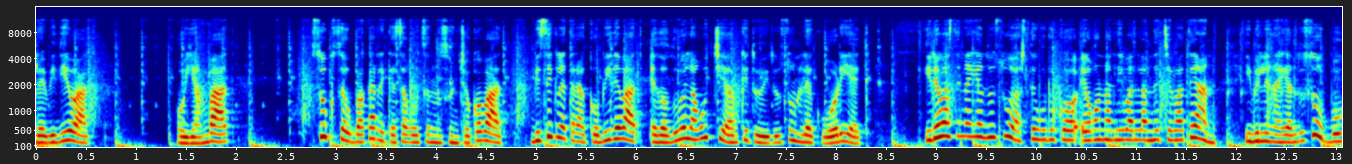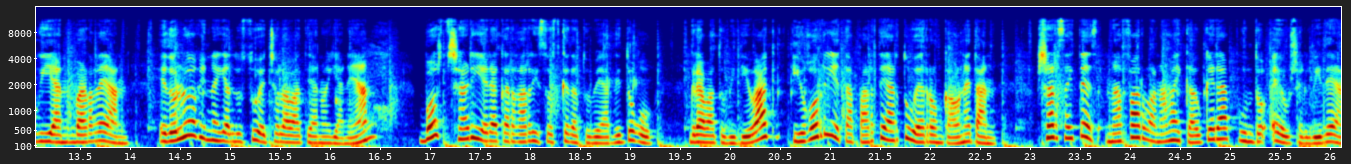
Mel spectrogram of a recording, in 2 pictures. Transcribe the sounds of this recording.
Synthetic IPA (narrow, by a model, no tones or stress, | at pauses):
ɾe̞βiðeo̞ak | o̞jambat̪ | sukse̞wβakarike̞saɣ̞ut͡se̞nd̪usunt͡ʃo̞ko̞βat̪bisikle̞t̪aɾako̞βiðe̞βat̪e̞ðo̞ðue̞laɣ̞ut͡ʃiawɾkit̪uðit̪usunle̞kuo̞ɾie̞k | iɾaβasinajald̪usuast̪e̞β̞uɾuko̞ʔe̞ɣ̞o̞nald̪iβ̞at̪land̪e̞t͡ʃe̞β̞at̪e̞aniβilinajald̪usuβuɣiambaɾðe̞an | e̞ðo̞lo̞e̞ɣ̞inajald̪usue̞t͡ʃo̞laβat̪e̞ano̞jane̞an | bo̞st̪ʃaɾie̞ɾakaɾɣariso̞ske̞t̪at̪uβ̞e̞aɾðit̪uɣ̞uɡɾaβat̪uβ̞iðeo̞akiɣ̞o̞rie̞t̪apaɾt̪e̞aɾt̪ue̞ro̞ŋkao̞ne̞t̪ansaɾsajt̪e̞snafaroanamajkaːwke̞ɾapunt̪oʔe̞wse̞lβið̞e̞an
